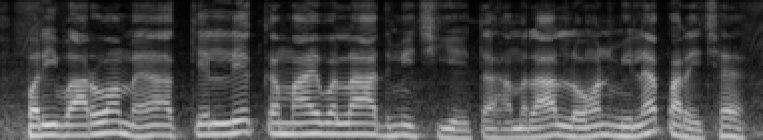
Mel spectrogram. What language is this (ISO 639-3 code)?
mai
